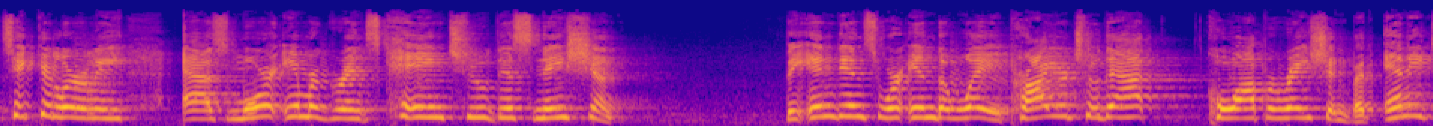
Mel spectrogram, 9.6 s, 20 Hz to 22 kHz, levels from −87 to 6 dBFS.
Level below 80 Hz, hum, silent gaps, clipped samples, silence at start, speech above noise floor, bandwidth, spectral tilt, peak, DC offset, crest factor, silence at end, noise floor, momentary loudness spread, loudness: -64 dBFS; none; none; under 0.1%; 0 s; 38 dB; 15 kHz; -1 dB/octave; 0 dBFS; under 0.1%; 14 dB; 0 s; -51 dBFS; 7 LU; -14 LUFS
